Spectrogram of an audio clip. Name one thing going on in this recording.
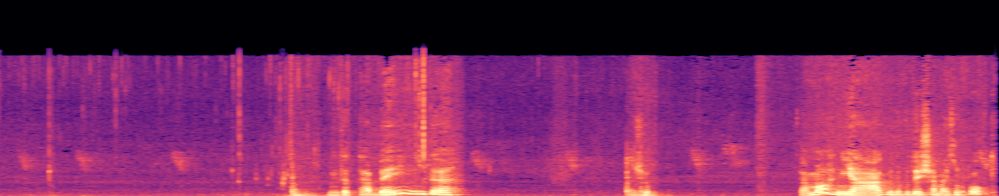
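A spoon stirs thick liquid in a metal pot.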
